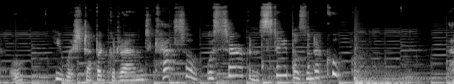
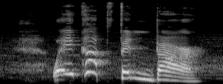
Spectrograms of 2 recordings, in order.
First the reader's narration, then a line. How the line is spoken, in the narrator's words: cried Tom O'Rourke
